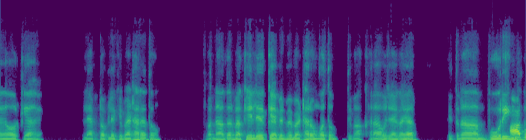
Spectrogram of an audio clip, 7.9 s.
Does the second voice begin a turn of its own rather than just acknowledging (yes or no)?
no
